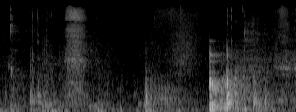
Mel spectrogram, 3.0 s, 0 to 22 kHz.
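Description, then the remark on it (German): A 2017 Sauvignon Blanc Gebirg from Weingut Pollerhof in the Weinviertel, Lower Austria, 14.5% alcohol, is poured into black tasting glasses: a soft rushing splash early on, a brief knock, then a couple of bright glassy clinks near the end, with no talking. “So, da kommen die Gläser gut gefüllt.”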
